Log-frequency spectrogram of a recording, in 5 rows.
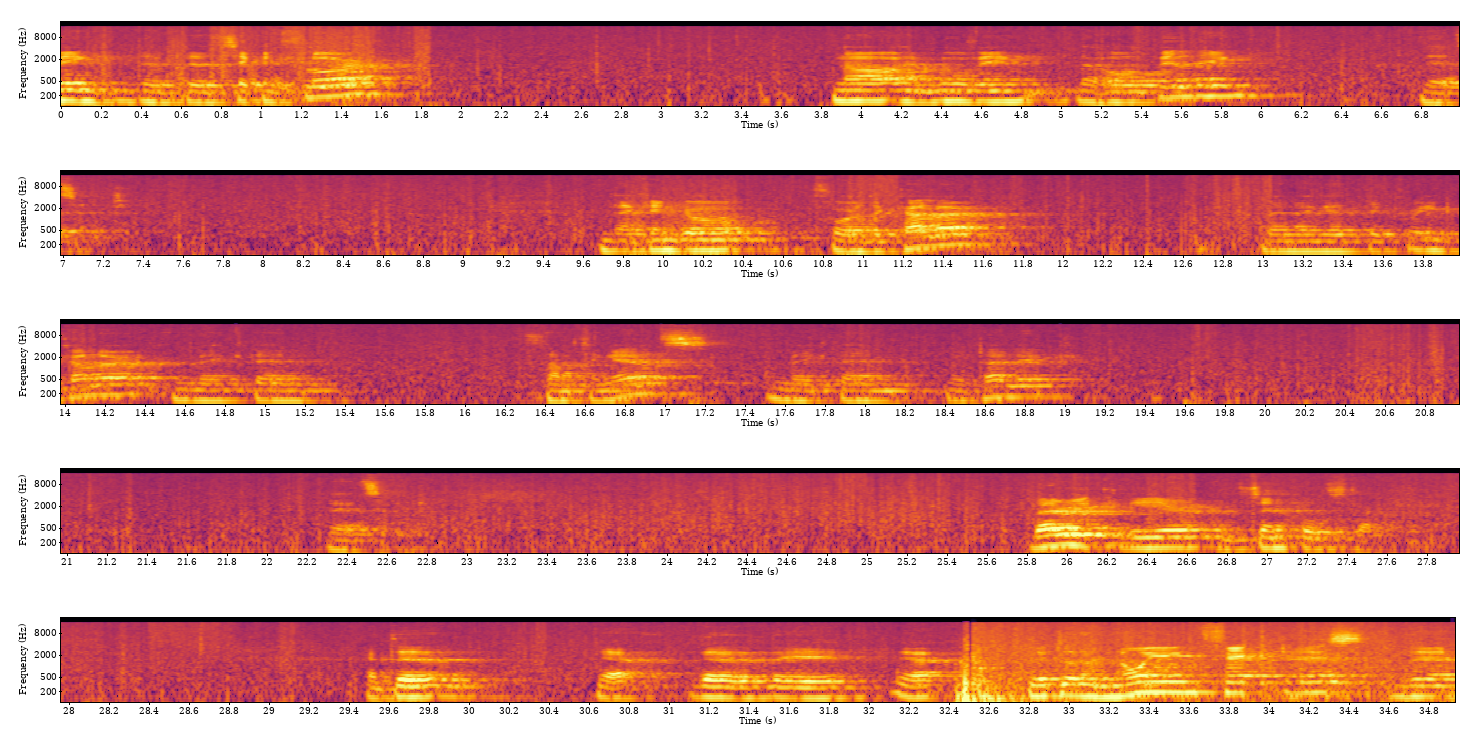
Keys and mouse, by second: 3.6-7.3 drag, 10.6-12.2 super+right drag, 12.7-14.3 super+drag, 18.5-20.1 drag.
